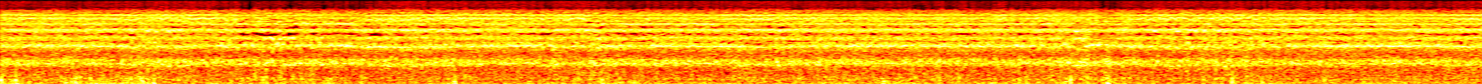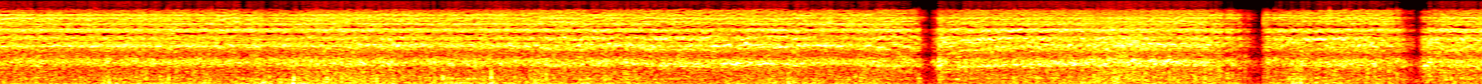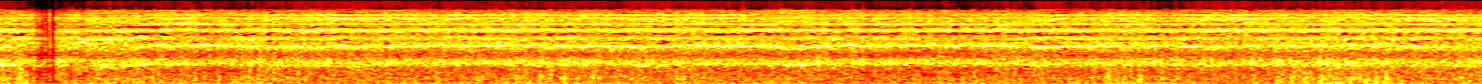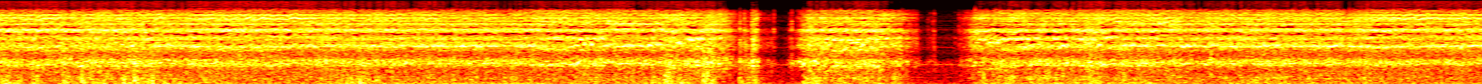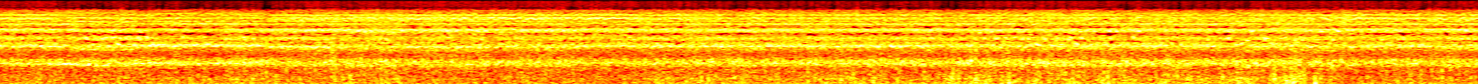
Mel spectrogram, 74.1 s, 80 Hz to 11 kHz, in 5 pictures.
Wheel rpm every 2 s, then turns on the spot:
230, 220, 230, 230, 230, 230, 220, 230, 230, 230, 220, 190, 160, 150, 130, 180, 220, 230, 230, 230, 230, 230, 220, 220, 230, 190, 80, 170, 230, 230, 220, 220, 220, 230, 230, 230, 220.
none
